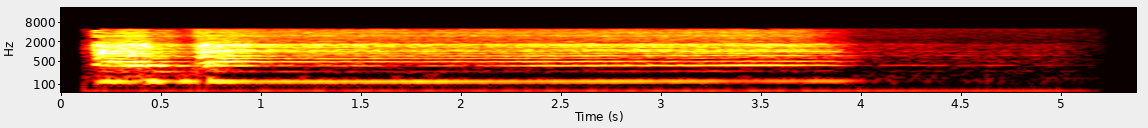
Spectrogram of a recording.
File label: factory whistle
